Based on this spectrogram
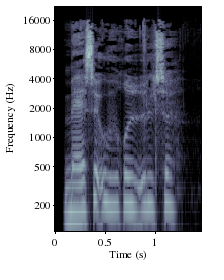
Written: masseudryddelse

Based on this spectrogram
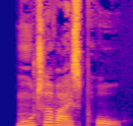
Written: motorvejsbro

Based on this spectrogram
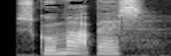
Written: skomagerbas

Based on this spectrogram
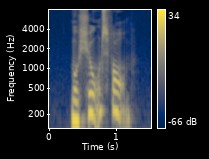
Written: motionsform

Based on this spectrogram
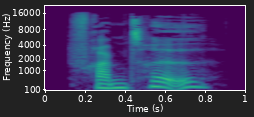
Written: fremtræde

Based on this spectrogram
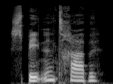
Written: spindeltrappe

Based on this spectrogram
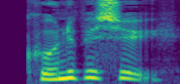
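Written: Kundebesøg

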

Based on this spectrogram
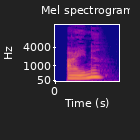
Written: egnet

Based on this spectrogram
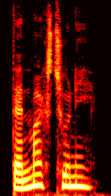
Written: danmarksturné

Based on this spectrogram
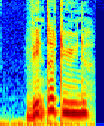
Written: vinterdyne

